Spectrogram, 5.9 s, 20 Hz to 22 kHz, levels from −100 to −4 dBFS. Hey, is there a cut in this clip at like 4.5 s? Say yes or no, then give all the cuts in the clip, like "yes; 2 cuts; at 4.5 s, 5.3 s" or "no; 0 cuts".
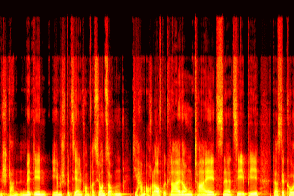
yes; 1 cut; at 4.5 s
